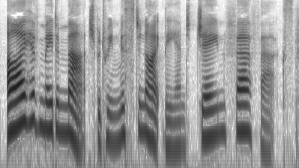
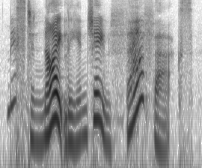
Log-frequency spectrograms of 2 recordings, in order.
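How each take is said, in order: First: Said in the usual way. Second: Slow, astonished exclamation of the two names; stunned, drawing out each name; exclaiming. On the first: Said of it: "said Missus Weston". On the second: A narrator's reading. Emma exclaims at Missus Weston's match idea, slow and astonished. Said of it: "exclaimed Emma".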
